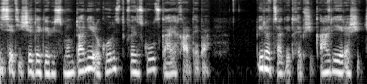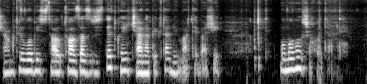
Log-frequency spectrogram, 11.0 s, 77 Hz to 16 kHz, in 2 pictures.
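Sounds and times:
woman speaking: 0.0 - 3.2, 3.8 - 10.8.

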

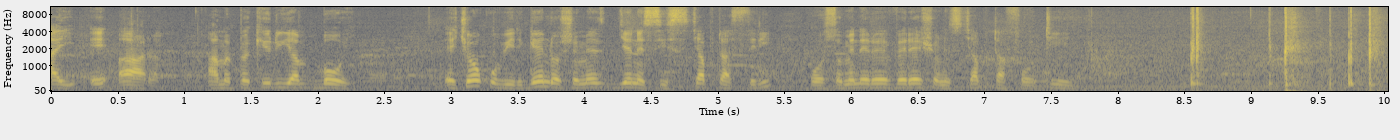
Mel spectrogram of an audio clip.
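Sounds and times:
sharp hand claps: 8.6 - 10.0.

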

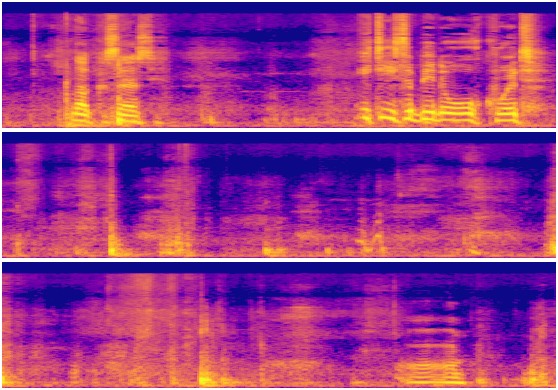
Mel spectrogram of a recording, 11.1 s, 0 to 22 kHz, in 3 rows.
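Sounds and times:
heavy breaths and grunts: 3.5 - 11.0.

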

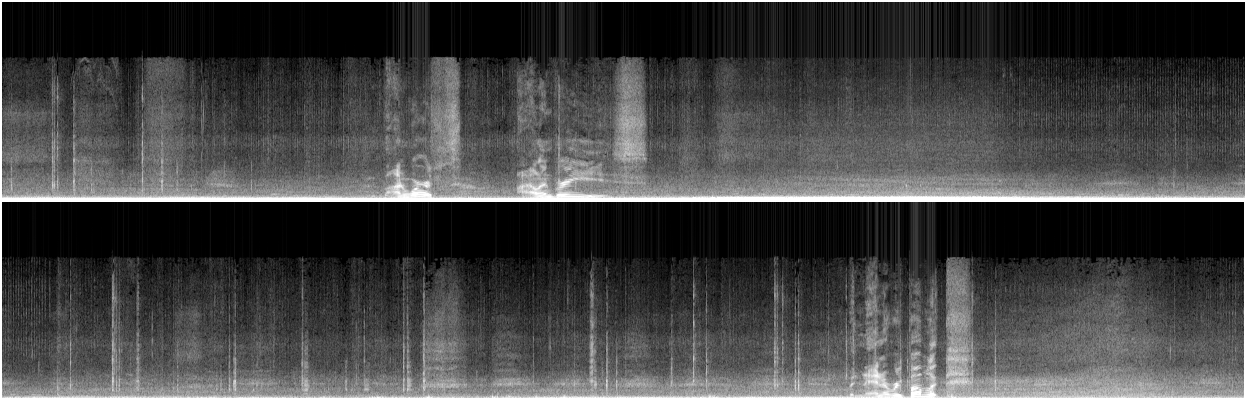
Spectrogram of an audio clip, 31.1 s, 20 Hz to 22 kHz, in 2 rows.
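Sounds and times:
car moving slowly: 0.0 - 31.0
vehicle rumble on paved road: 0.0 - 31.0.

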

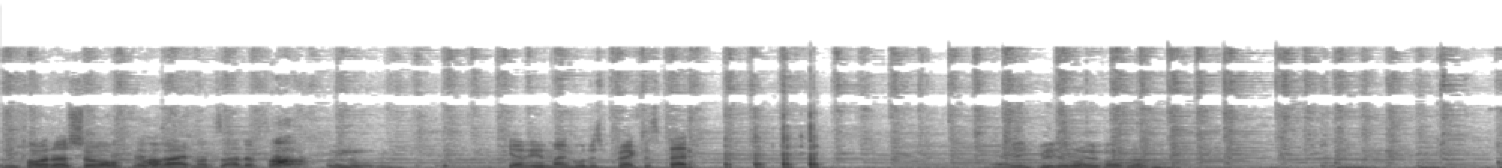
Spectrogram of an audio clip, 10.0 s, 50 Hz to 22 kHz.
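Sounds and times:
background music: 0.0 - 10.0
drumsticks tapping practice pad: 4.8 - 5.6.

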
